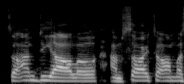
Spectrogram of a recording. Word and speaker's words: Diallo: known as Is it Jalo? Is that how you? Bro Diallo. Brother, no, you said the proper pronunciation of It's Diallo. Diallo. I thought you said Jalo.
